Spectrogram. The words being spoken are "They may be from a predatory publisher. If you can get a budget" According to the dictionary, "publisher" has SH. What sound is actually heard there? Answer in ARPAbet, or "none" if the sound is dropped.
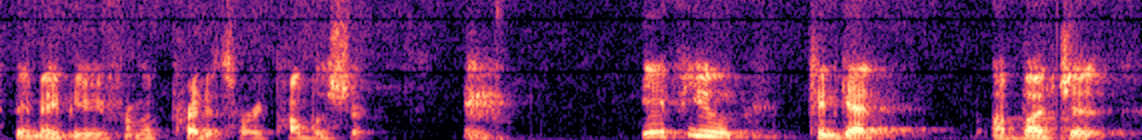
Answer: SH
